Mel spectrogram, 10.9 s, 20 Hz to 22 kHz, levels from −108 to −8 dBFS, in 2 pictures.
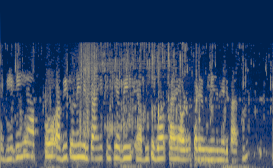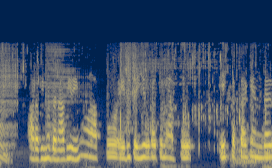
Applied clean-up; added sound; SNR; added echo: classical method spectral subtraction.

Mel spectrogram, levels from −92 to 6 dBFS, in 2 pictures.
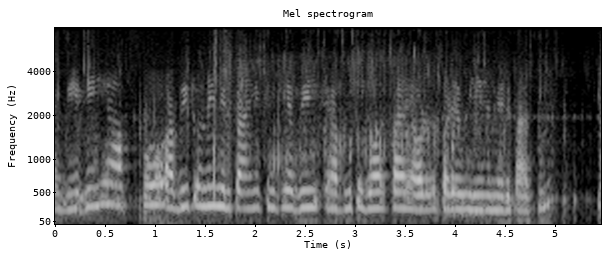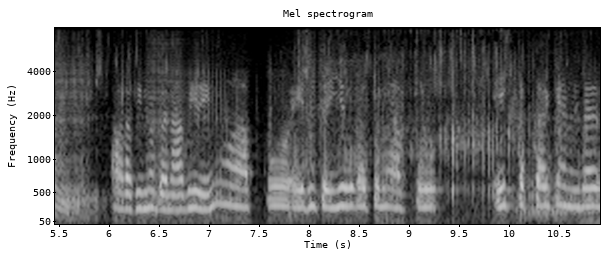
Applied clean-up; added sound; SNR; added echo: neural mask model RNNoise.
